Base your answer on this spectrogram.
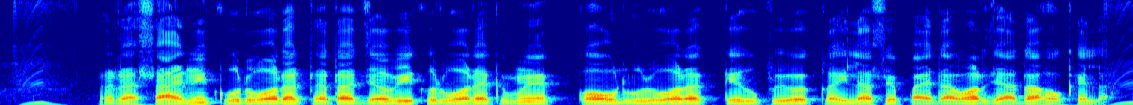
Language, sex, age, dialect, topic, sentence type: Bhojpuri, male, 31-35, Northern, agriculture, question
